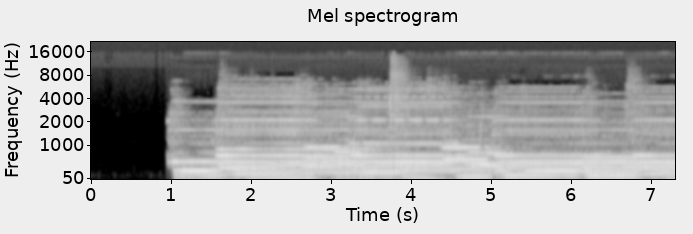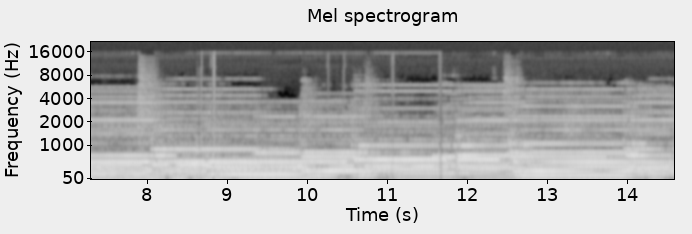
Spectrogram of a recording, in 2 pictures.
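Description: An organ plays slow sustained chords.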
